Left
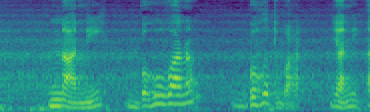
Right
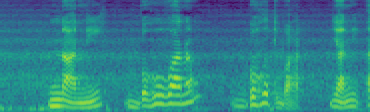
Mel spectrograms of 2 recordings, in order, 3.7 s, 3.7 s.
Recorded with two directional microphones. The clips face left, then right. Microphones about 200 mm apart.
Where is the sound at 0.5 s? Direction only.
40° right (ahead or behind).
